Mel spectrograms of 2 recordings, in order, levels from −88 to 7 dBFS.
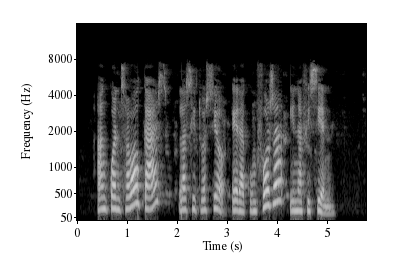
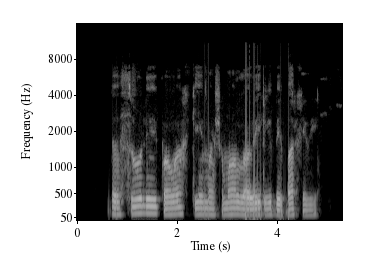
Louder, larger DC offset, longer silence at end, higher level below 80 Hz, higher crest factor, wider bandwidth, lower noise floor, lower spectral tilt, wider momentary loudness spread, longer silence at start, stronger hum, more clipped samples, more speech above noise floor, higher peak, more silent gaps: first, -19 LUFS vs -29 LUFS; neither; first, 0.65 s vs 0.5 s; about the same, -60 dBFS vs -58 dBFS; about the same, 18 dB vs 16 dB; second, 7.8 kHz vs 11.5 kHz; second, -68 dBFS vs under -90 dBFS; second, -4.5 dB/octave vs -6.5 dB/octave; about the same, 10 LU vs 8 LU; second, 0.4 s vs 0.7 s; neither; neither; second, 49 dB vs over 62 dB; first, -2 dBFS vs -12 dBFS; neither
